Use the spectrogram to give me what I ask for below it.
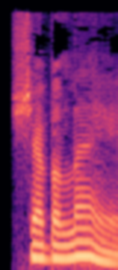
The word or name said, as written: chevalet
